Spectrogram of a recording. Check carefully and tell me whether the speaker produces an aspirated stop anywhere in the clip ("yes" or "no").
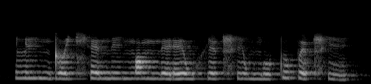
yes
